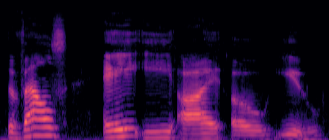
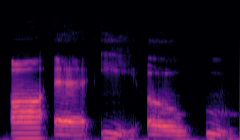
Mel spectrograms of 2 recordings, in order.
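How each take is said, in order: First: Vowels A, E, I, O, U said as English letter names. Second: A, e, i, o, u as pure Latin vowels, ah eh ee oh oo; pure open vowels: a as ah, e as eh, i as ee, o as oh, u as oo; Latin vowel sounds. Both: Shown as a demonstration. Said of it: "are pronounced in this system".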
